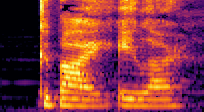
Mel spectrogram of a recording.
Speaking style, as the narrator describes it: she said quietly

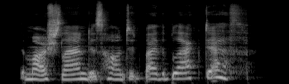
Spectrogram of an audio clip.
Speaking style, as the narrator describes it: she said in a wheezing voice

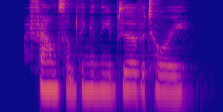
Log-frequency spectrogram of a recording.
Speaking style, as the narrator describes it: Ozarin said quietly

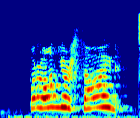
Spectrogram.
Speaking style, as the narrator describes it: Flint shouted

